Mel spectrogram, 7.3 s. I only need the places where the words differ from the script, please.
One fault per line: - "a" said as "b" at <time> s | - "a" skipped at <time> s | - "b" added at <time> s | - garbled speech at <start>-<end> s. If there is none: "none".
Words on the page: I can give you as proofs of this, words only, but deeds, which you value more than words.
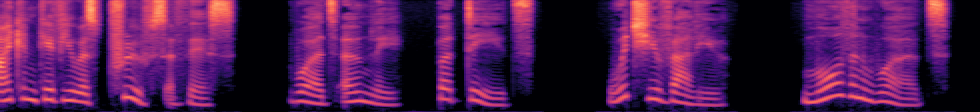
none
